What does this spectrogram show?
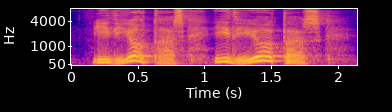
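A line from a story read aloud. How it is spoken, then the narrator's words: Exclamation. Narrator (Spanish): exclamó Benjamín saltando alrededor de ellos y pateando el suelo con sus cascos menudos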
